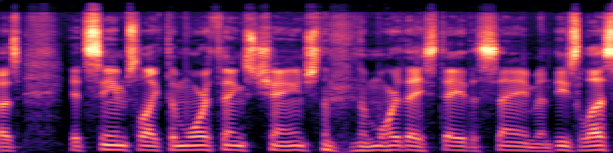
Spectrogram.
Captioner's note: chuckles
